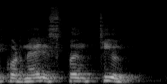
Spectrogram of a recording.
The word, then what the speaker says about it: Cornelius Van Til: Escreve Van Til. Cornelius, como se fosse um nome latino, né? Van Til. Pronuncia-se Cornelius Van Til.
